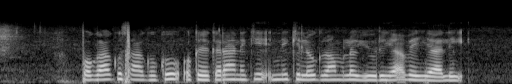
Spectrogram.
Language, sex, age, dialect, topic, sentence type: Telugu, female, 25-30, Central/Coastal, agriculture, question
